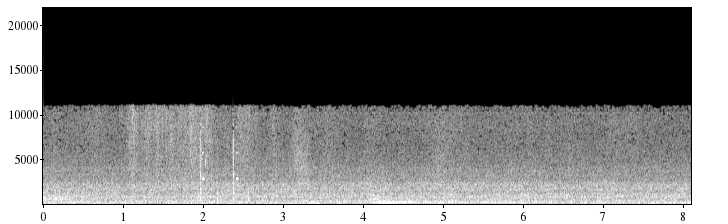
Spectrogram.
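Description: Steady background noise, a low hum with hiss, with a couple of faint clicks about two seconds in.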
